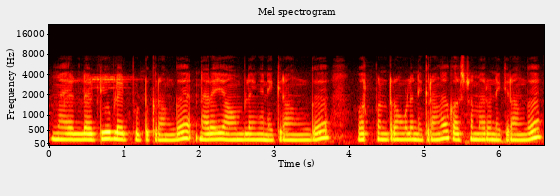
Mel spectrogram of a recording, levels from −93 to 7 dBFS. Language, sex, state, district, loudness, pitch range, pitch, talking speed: Tamil, female, Tamil Nadu, Kanyakumari, -17 LUFS, 185-200 Hz, 195 Hz, 110 wpm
